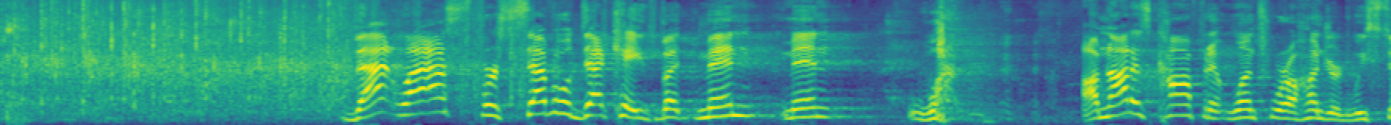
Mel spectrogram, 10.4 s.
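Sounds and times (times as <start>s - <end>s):
crowd clapping: 0.0s - 4.7s
speech: 2.6s - 7.3s, 8.1s - 10.4s.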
